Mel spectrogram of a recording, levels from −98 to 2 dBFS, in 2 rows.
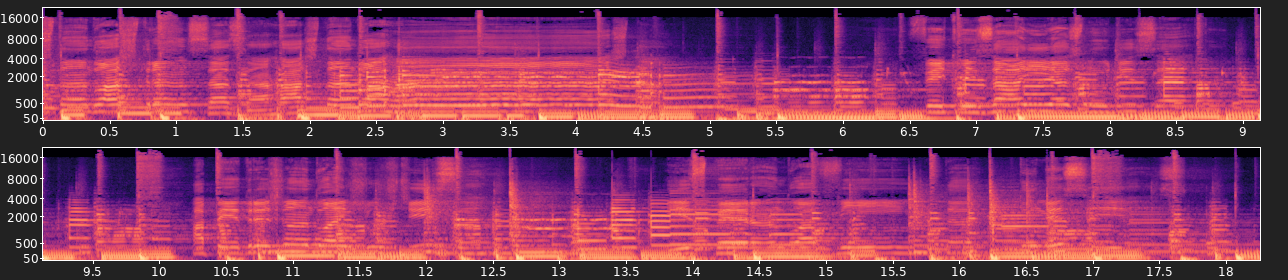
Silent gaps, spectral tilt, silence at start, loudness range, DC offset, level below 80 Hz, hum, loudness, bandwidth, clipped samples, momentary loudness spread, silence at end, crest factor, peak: none; -4 dB/octave; 0 s; 3 LU; under 0.1%; -22 dBFS; none; -18 LUFS; over 20 kHz; under 0.1%; 7 LU; 0 s; 18 dB; 0 dBFS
